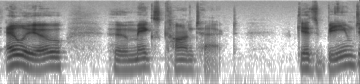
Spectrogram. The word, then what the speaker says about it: Elio: it's like Amo like Amo you just say Elio it says in the story 11-year-old dreo dreamer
